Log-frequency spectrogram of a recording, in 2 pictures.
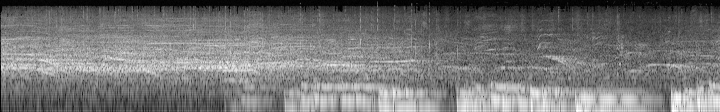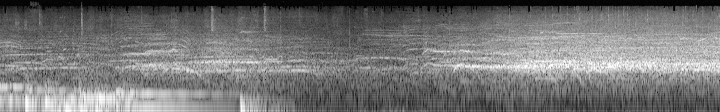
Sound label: crowd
